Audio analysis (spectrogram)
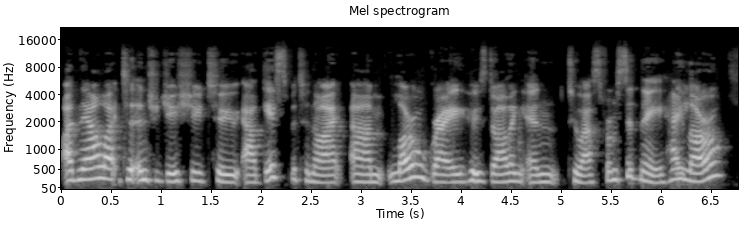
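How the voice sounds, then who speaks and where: A woman's voice: mid-range voice, normal speed. A woman with a New Zealand accent hosting a business webinar in an enthusiastic, chatty way. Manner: enthusiastic, chatty, frequent ums. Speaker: webinar host.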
